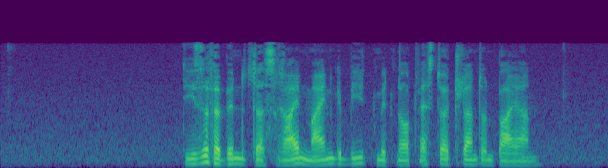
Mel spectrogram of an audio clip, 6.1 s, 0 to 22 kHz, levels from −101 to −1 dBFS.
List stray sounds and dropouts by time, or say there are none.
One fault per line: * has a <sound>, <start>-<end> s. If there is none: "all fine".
all fine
